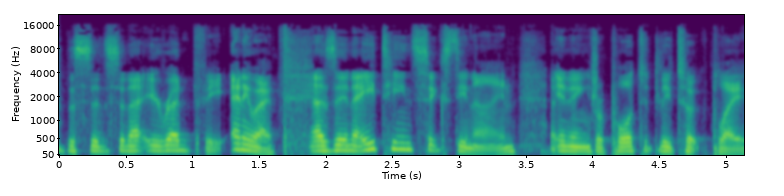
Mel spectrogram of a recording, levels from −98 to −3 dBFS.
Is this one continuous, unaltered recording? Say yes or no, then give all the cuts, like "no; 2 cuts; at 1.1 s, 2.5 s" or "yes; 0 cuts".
no; 4 cuts; at 1.0 s, 1.9 s, 3.7 s, 4.0 s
